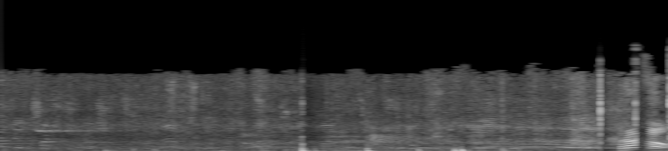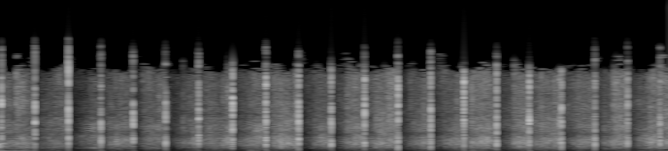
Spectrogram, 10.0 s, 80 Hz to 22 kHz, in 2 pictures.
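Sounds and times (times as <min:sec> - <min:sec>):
crowd noise: 0:00.0 - 0:10.0
audience clapping in unison: 0:04.2 - 0:10.0.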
